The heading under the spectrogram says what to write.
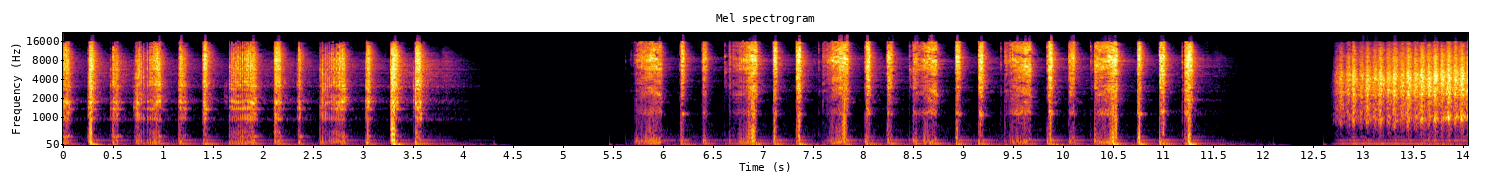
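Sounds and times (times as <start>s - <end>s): hand shaker rattling: 12.7s - 14.0s.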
